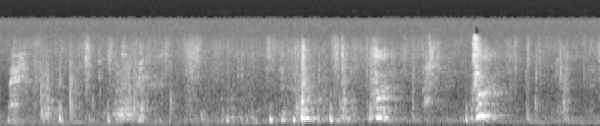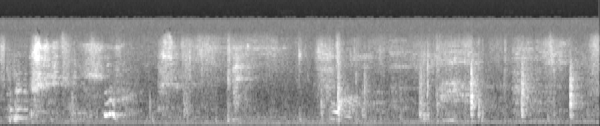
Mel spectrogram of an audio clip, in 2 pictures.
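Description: Several men making short indistinct vocal sounds, grunts, mutters and brief exclamations, mixed with scattered knocks and rustles as they move about, over a steady low hum.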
